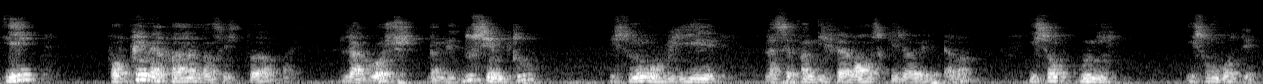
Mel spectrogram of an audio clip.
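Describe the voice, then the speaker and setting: A man with a foreign Spanish accent in French, improvising a political talk in halting, broken non-native phrasing. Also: mid-range voice, warm tone. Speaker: speaker at a political meeting. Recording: distant, echoey, dull muffled sound.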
